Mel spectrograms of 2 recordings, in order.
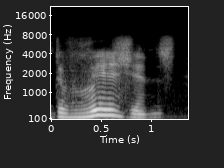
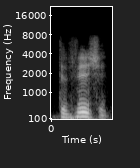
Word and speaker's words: division: handsome that's all right look at where my lip is when i say division it's like guess so my bottom lip just quickly touches my teeth division division yeah that's it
